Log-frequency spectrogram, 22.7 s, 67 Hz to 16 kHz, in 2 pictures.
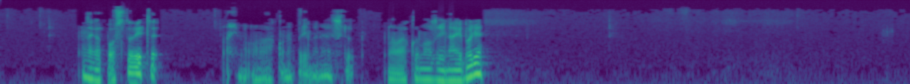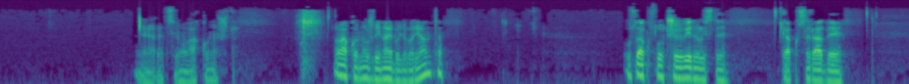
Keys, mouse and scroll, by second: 0.2-3.3 drag, 4.1-6.4 drag, 9.4-9.9 ctrl+scroll down 2, 10.2-12.6 ctrl+drag, 14.2-14.8 ctrl+scroll up 2, 19.9 click.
